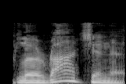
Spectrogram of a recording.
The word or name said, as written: pleurogenous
